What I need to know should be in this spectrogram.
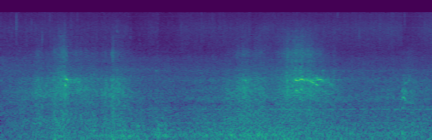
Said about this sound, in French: C'est arrivé très brutalement. Et en fait, c'est caractéristique de ces petites tempêtes. Qui par moments se lève très très brutalement, alors que voilà. Cet après-midi il faisait encore super beau.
